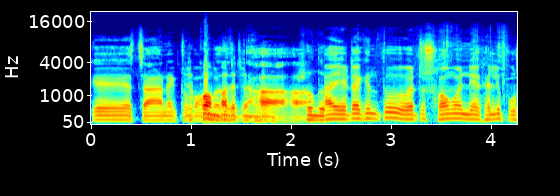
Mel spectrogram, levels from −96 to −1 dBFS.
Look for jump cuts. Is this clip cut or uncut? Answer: cut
